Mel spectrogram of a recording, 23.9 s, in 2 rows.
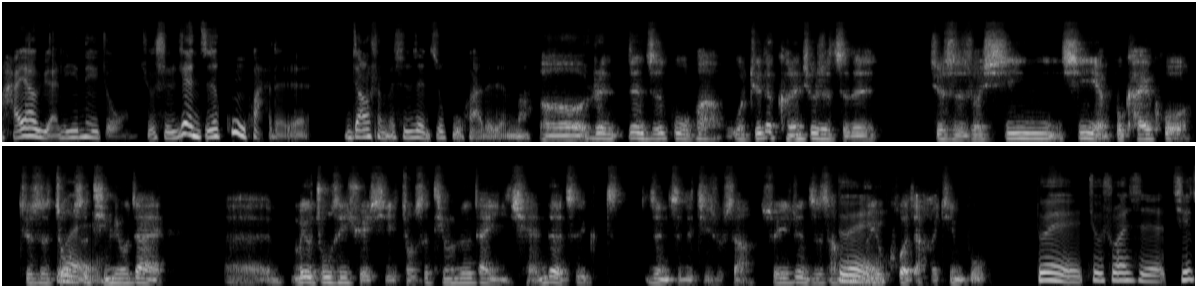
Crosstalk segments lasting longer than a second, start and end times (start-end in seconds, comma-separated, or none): none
